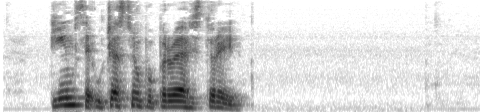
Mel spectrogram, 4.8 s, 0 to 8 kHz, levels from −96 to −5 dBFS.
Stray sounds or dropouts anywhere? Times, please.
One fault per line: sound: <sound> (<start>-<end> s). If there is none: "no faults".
no faults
